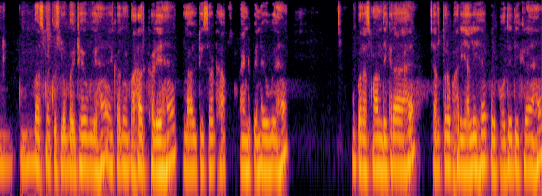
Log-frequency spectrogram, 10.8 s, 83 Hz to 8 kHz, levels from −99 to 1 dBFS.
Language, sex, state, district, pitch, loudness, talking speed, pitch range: Hindi, male, Bihar, Purnia, 160 Hz, -21 LUFS, 215 wpm, 155-165 Hz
